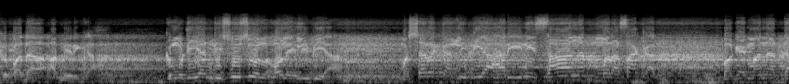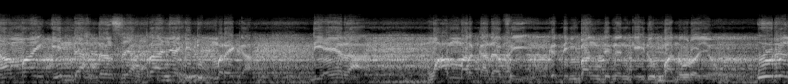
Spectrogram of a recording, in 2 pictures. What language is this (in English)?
Malay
